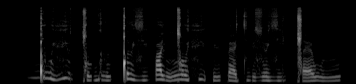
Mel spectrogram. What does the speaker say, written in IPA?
ɡ͡ǃ u˥˩ vʲ o˥˩ ǀ u˩˧ ɡ ɦ ɯ˩˧ ǃ ɯ˥˩ zʲ u˨˩ p ɑ˥˩ lʲ ŋ͡ǀ o˥˩ fʲ ɯ˥˩ ʔ y˩˧ p æ˨˩ tʲ ø˨˩ z ø˨˩ zʲ e˩˧ ǁ æ˩˧ w ɯ˩˧

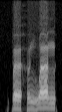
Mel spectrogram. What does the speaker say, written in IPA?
p œː˧ h ɵ˨ n w ɐ˥ n

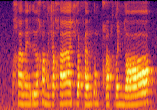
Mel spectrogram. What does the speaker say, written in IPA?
χ ã w ɛ̃ r ɯ χ ə̃ dˤ ə̃ ʒ ə χ ãː ç o ħ ɜ m ɡ ɒ m qʼ ũ χ dˤ a ɲ ɒː

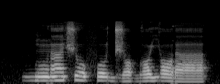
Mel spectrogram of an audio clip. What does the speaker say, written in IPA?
ɡ͡b ũ˧ ɾ ã˦ ʃ o˦˨ f o˧ d͡ʒ ɔ˨ ɡ ɔ˨˦ j ɔ˦˨ ɾ a˧

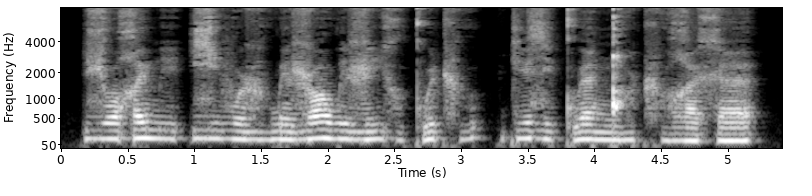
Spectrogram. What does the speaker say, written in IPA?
ʑ o χ e m i | ʑ i v o ʐ ṳ w e ʐ ɒ w i ʐ i x ṳ kʷʼ i ʈ͡ʂʰ ṳ | kʲ e z i kʷʼ æ ŋ͡ǃ o̤ ʈ͡ʂʰ o̤ ʁ æ x æ

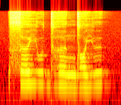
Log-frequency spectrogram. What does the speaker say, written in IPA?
s ə j u dʱ ə n d ɔ j ɨ

